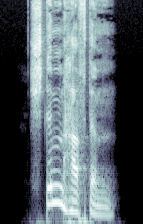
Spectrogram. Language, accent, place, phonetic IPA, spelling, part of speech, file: German, Germany, Berlin, [ˈʃtɪmhaftəm], stimmhaftem, adjective, De-stimmhaftem.ogg
- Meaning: strong dative masculine/neuter singular of stimmhaft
